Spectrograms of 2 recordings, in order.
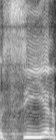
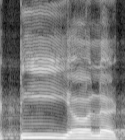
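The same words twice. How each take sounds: First: सीएल with an S sound replacing the T; correct reading. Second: टीएल stretched very slowly with a hard T; टीएल read literally as "teee-yal", drawn out; mistaken reading. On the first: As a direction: say सीएल as "see-yal". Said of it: "इसे आपको सीएल पढ़ना है". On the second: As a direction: sound out टीएल slowly, T as in "tea". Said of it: "क्या इसे आप ऐसे पढ़ेंगे?". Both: Shown as a demonstration.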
